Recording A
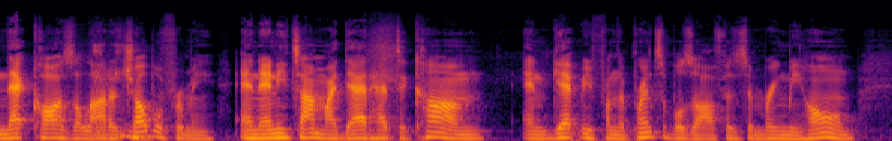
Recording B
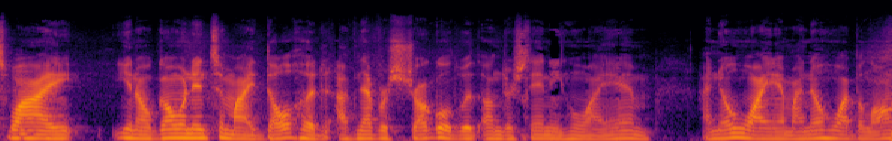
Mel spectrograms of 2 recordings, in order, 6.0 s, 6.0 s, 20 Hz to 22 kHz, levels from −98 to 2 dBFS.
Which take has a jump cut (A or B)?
A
